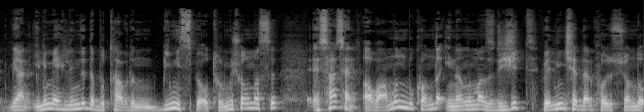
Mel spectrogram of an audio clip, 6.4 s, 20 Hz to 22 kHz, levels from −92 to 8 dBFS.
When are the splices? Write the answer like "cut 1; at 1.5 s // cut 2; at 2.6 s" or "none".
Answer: cut 1; at 3.1 s // cut 2; at 5.4 s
